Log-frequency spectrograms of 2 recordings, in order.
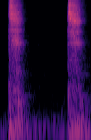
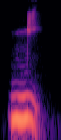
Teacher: So instead of pushing out the air, t, t, you will put your mouth and your tongue into the T shape, but you will stop the air.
